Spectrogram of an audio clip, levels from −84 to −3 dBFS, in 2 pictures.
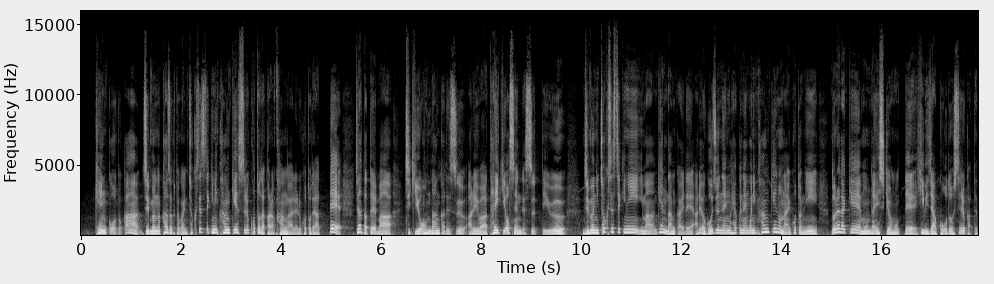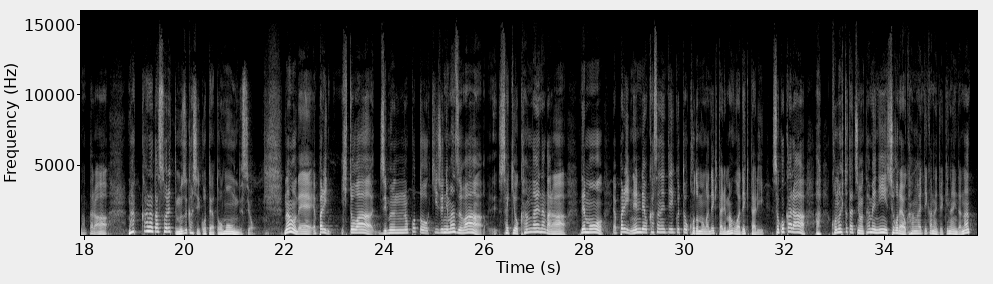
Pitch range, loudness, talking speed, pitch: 130-210 Hz, -19 LUFS, 385 characters per minute, 160 Hz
